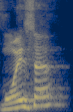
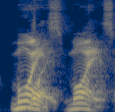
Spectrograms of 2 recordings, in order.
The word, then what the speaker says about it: Moise: Moise? That's how you say it? Moise.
